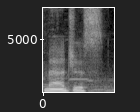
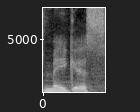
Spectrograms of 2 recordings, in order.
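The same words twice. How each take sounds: First: The g is soft, like the j sound. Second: The g is hard, like in go. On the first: The speaker calls it wrong. "I said Magus with a soft G because magic" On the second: The speaker calls it right. "but she says Magus"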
